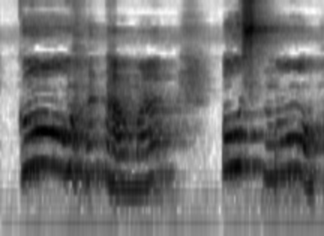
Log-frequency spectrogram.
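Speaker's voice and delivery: excited cheer. Acted. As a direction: cheer the uplines on with a sudden high shout. Urging uplines to post downlines. (masiglang sigaw ng pagpapalakas-loob)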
